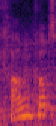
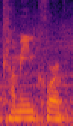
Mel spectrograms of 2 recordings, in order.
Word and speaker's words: Karmine Corp: Like, I pronounce it like like a German word, so, you know, I shouldn't do that. I should say KARMINE Corp.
